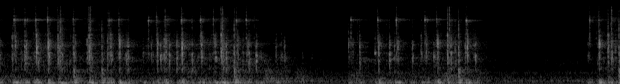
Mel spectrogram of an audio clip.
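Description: A full-size RGB Sharpshooter X2000 mechanical keyboard with Outemu blue switches and plastic keycaps on a metal top plate is typed on with the fingertips in continuous key presses. Rapid, bright, clicky keystrokes come in bursts over a low thud from each press, with two brief quieter pauses before typing resumes.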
